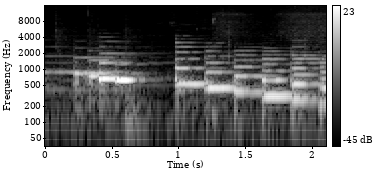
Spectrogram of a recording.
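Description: A 1905 Bechstein Model 8 upright piano being played: a few notes, then from about a second in a run of single notes stepping downward at about five a second, with a very even tone.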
